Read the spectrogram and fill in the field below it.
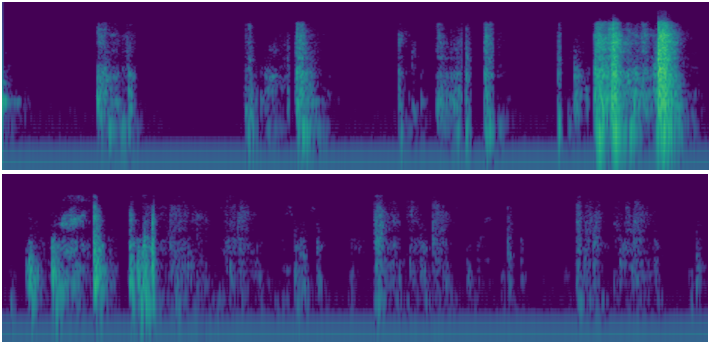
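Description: A wooden loom beater knocks against the cloth.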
